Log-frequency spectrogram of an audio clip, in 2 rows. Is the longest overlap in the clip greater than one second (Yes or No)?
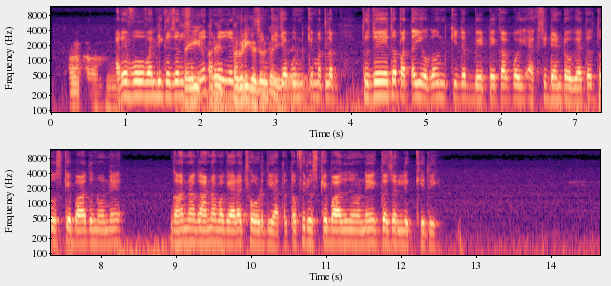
Yes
